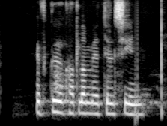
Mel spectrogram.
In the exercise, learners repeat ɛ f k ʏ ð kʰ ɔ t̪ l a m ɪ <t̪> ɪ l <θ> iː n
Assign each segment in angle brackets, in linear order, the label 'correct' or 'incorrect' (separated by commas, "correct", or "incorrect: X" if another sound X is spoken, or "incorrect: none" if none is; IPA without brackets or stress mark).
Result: incorrect: t̪ʰ, incorrect: s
